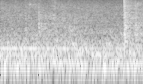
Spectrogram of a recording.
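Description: Onions frying in a pan, a steady broadband sizzle with a brief brighter crackle near the end, heard alone.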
